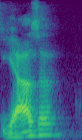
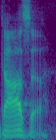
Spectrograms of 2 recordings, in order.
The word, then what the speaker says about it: Daza: Is it pronounced Yaza? – Oh, you're talking Jonathan Daza, right? – Yeah.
